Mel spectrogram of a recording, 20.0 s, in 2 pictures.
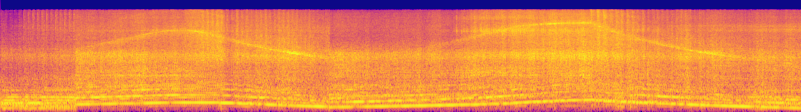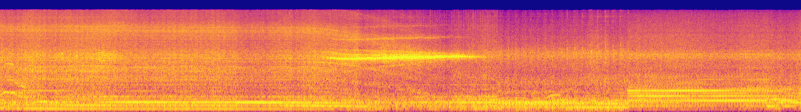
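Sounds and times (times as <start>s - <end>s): car engine revving: 0.0s - 20.0s
turbo whine: 8.6s - 20.0s.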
